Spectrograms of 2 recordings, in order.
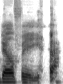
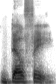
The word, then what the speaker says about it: Delphi: The Greeks tell me that it's pronounced Delphi. And they always think it's funny when it's said Delphi.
